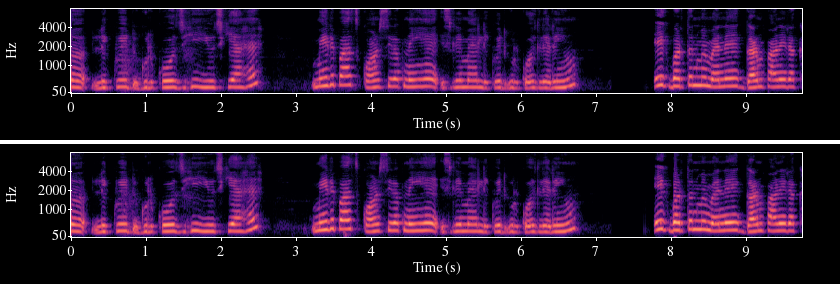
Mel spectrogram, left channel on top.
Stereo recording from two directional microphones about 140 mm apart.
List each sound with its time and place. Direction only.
0.0 s speech: 10° right (ahead or behind)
